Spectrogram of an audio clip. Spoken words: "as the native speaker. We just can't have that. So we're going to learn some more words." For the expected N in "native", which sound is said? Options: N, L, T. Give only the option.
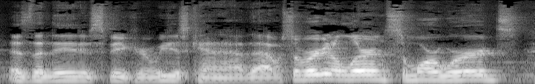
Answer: N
